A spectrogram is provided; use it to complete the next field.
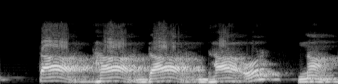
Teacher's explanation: अब इसमें देखिए दंत इसको क्यों कहा गया है, आपकी जो जीभ होगी इनके उच्चारण के समय दांत को टच करेगी, ता, था, दा, धा और ना, ऊपर वाले दांत के ऊपर वाले ये जो दांत है इनको इसके पीछे की तरफ आपकी जीभ टच करती है, इसे बोलते हैं दंत, ठीक है।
